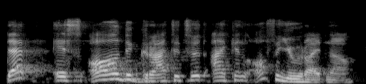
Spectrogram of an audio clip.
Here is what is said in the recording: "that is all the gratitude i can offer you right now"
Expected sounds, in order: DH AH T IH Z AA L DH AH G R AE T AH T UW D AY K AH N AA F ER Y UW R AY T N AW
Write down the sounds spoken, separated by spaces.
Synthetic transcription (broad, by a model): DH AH T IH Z AA L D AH G R AE T AH T UW D AY K AH N AA F ER Y UW R AY T N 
